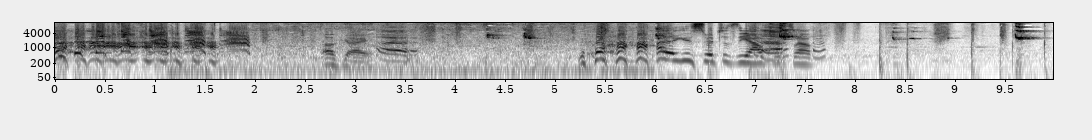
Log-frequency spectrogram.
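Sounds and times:
laughter: 0.0s - 2.2s, 5.2s - 6.4s
speech: 2.7s - 4.4s, 5.2s - 7.8s
sneakers squeaking on a basketball court: 4.1s - 5.2s, 7.0s - 9.9s.

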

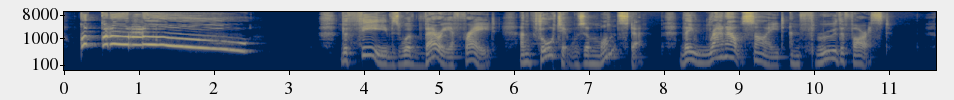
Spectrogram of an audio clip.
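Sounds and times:
voice imitating a crowing chicken: 0.3s - 2.5s
speech: 3.7s - 11.1s.

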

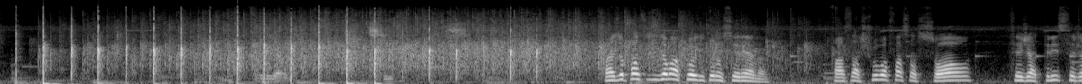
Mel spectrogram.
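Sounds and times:
applause: 0.0s - 8.6s
speech: 6.0s - 10.8s.

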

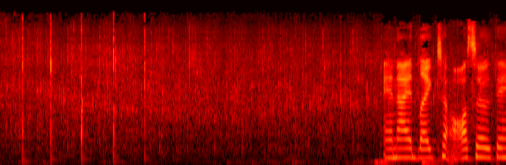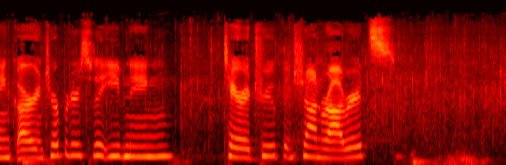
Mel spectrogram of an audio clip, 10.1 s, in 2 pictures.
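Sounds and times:
sparse hand claps: 0.1s - 1.6s
speech: 3.8s - 9.2s.

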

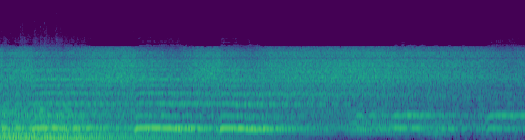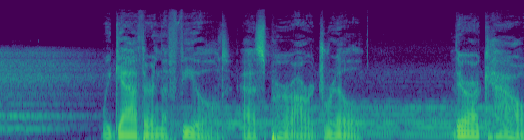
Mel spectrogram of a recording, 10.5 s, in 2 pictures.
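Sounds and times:
alarm hooters blaring: 0.0s - 6.2s
speech: 6.3s - 9.0s, 9.8s - 10.4s.

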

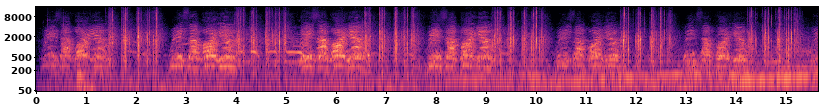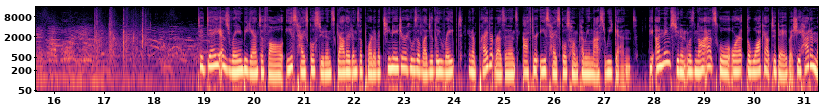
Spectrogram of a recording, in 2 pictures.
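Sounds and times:
crowd of young voices chanting: 0.0s - 19.4s
people yelling: 0.1s - 19.3s
speech: 18.9s - 31.2s.

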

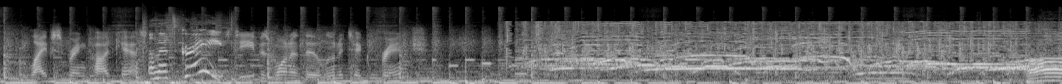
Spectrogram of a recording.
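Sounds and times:
speech: 0.3s - 4.5s, 10.3s - 10.6s
live audience cheering with whoops and shouts: 5.1s - 10.6s.

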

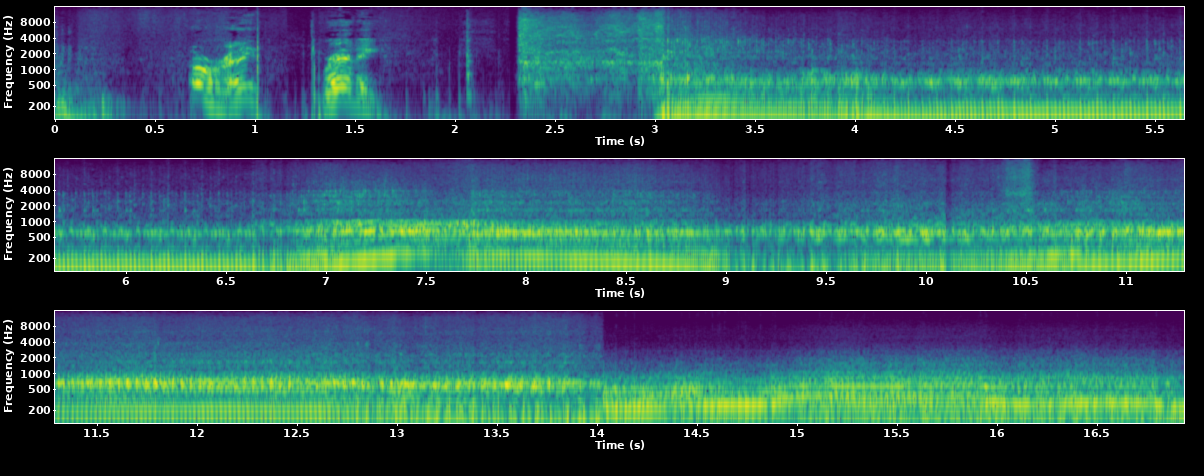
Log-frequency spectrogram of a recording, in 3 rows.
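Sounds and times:
speech: 0.7s - 1.8s
sports car engine revving and accelerating: 2.9s - 16.9s.

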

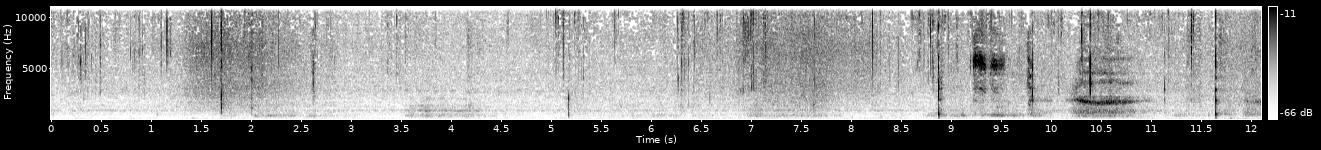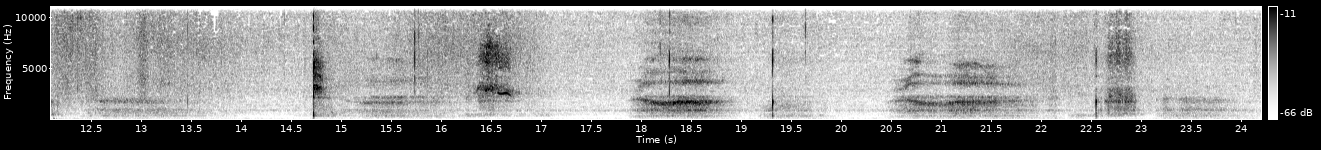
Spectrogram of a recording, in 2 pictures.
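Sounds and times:
soft rubbing and brushing strokes of a scalp and face massage: 0.0s - 14.1s
faint steady hum: 0.0s - 24.2s.

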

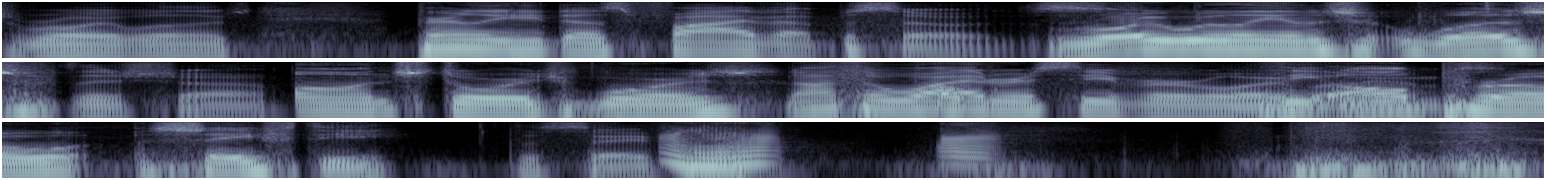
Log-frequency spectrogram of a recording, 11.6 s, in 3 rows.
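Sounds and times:
speech: 0.0s - 11.0s
fart on microphone: 9.4s - 10.4s.

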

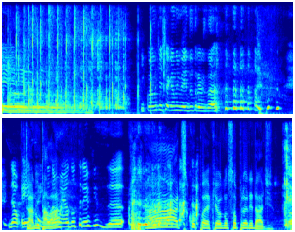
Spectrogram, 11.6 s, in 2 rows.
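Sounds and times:
laughter: 0.0s - 2.6s, 4.2s - 7.5s, 8.3s - 10.0s
clapping: 0.0s - 3.4s
speech: 3.2s - 5.4s, 6.0s - 11.6s.

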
